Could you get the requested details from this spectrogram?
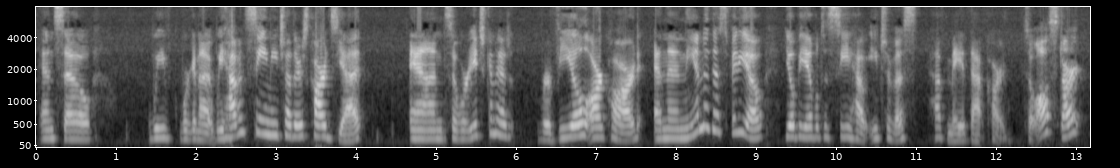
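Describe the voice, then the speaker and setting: A woman's voice: mid-range voice, expressive, normal speed, fairly bright tone. A woman hosting a crafting show in a casual chat with friends. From US West Coast.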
